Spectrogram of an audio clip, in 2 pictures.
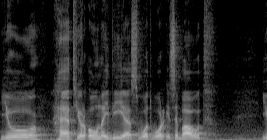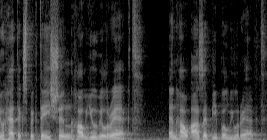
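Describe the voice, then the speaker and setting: A man talks at a very slow pace in a Ukrainian accent. His pitch varies in an ordinary way. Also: medium pitch for a man. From Ukraine. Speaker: seminary president and theologian. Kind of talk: lecture.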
